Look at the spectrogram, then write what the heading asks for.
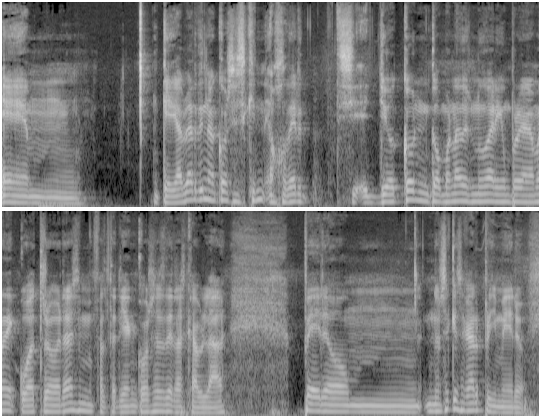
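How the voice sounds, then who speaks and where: Music plays in the background as the speech moves at a moderate pace, with long, frequent pauses. Loudness stays very even, and pitch varies in an ordinary way. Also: man, medium pitch for a man. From Madrid (Alcorcón). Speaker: radio show host. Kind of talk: casual chat. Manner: animated.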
